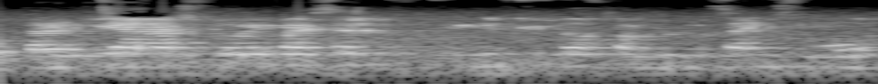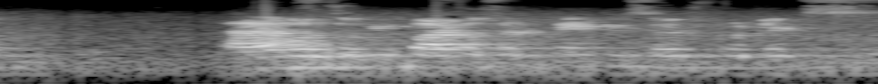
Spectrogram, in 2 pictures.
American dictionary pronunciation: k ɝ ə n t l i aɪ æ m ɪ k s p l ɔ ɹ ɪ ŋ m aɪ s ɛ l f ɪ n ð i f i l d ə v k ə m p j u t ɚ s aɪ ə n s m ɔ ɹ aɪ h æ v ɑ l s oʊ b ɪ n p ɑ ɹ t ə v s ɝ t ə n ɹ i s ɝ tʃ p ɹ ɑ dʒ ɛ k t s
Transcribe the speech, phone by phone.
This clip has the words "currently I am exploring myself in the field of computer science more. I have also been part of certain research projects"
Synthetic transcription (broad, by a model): k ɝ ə n t l i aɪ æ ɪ s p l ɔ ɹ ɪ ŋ m aɪ s ɛ l f ɪ n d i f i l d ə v k ə m p j u t ɚ s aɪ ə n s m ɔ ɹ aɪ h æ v ɑ l s oʊ b ɪ n p ɑ ɹ t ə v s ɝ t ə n ɹ i s ɝ tʃ p ɹ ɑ dʒ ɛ k t s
